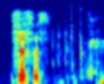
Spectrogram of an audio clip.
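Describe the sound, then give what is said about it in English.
A quick run of computer keyboard typing, with a cluster of fairly loud keystrokes followed by softer, scattered clicks. No one speaks. “You hear my typing? I'm sorry.”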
